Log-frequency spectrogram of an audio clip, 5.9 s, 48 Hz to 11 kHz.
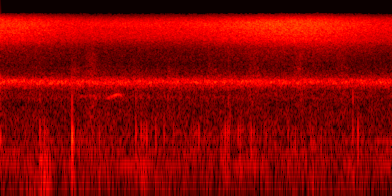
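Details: Brood XIX Magicicada tredecassini chorusing with M. tredecim in the background at Tyler Bend Park near Marshall, Arkansas, on May 30, 2011; an intense, steady, hiss-like drone gently rising toward the end, with faint scattered ticks.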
